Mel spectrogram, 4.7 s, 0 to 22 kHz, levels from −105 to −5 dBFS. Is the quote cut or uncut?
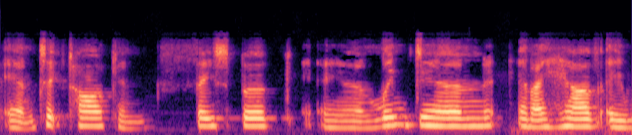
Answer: uncut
